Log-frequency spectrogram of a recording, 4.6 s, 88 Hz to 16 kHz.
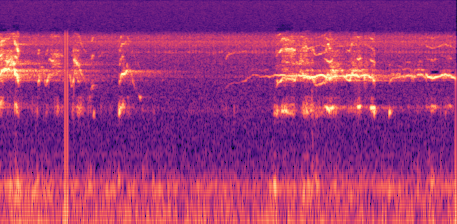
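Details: Peregrine falcon at the CSU Orange nest with pigeon prey, early morning, 24 October 2018; scattered short squeaky calls, a knock, then a burst of wavering whines, with low background rumble.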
